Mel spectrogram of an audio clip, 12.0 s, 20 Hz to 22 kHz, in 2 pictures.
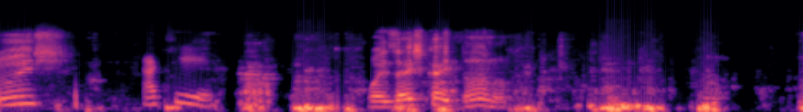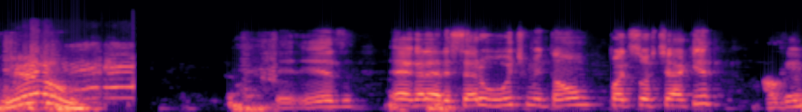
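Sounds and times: man's voice over video call: 0.0 - 0.6, 2.8 - 4.0, 6.0 - 6.7, 7.8 - 12.0.

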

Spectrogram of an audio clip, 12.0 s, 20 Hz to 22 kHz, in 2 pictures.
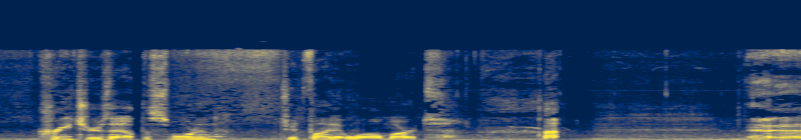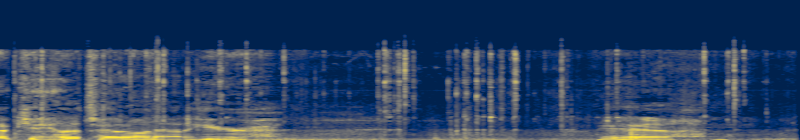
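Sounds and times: low car rumble: 0.0 - 12.0
light metallic clicks and clinks: 6.8 - 11.9.

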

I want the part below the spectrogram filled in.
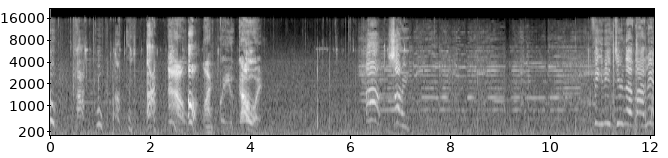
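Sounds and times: violin playing held notes: 6.1 - 12.0.

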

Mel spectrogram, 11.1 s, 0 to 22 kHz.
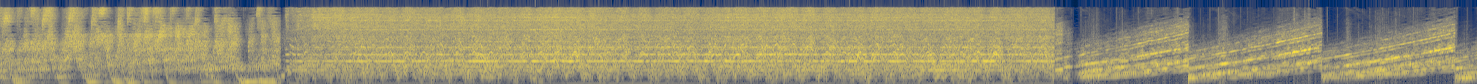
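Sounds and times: distorted crackling noise: 0.0 - 8.0
steady high tone: 0.0 - 8.5.

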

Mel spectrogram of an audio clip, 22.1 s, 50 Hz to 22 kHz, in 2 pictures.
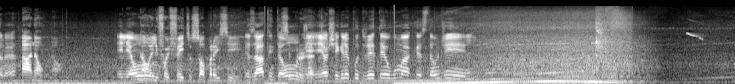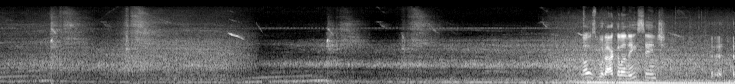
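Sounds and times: car engine accelerating: 0.0 - 22.0
distant car engine approaching: 0.0 - 22.0.

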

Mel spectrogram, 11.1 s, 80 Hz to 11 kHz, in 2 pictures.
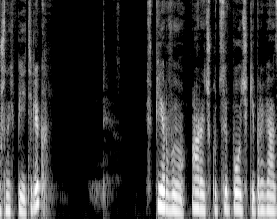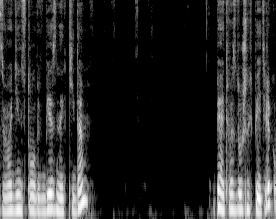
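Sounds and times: woman speaking: 0.0 - 1.1, 2.9 - 7.4, 9.8 - 11.0.

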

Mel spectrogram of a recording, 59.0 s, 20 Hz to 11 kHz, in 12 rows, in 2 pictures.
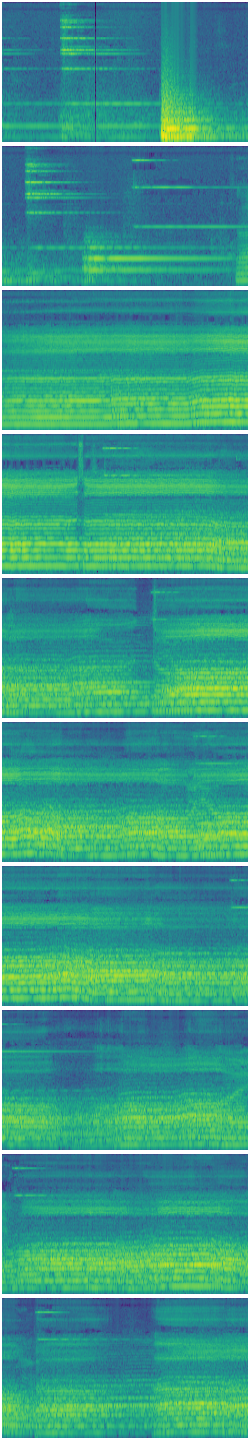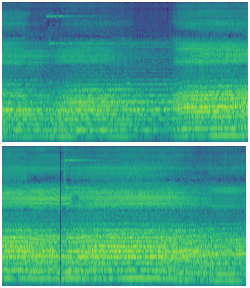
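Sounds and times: monks chanting in unison: 9.4 - 59.0.

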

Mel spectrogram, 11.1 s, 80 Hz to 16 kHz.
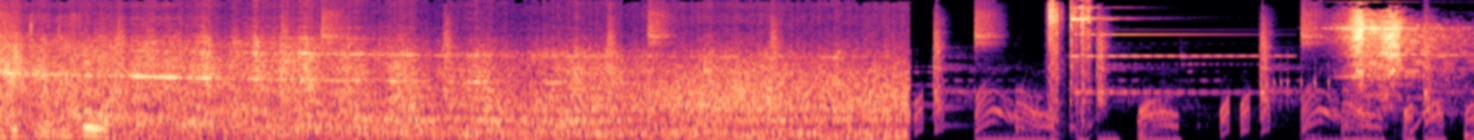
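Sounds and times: jet engines roaring: 0.0 - 6.8.

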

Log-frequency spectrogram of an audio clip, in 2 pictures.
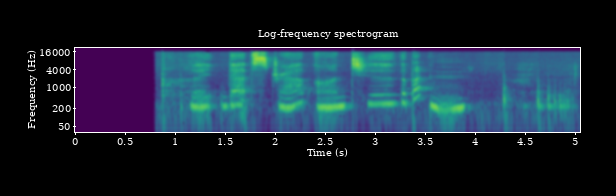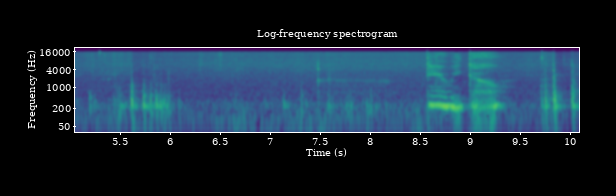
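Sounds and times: fingers rubbing yarn: 4.4 - 6.2.

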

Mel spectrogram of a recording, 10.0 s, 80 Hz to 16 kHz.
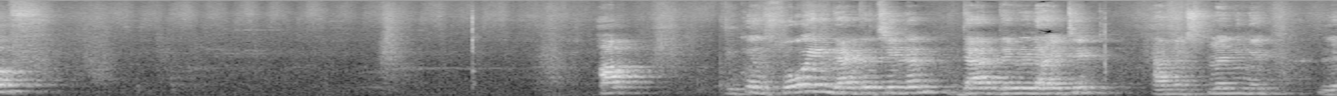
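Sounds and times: chalk scratching on blackboard: 0.1 - 6.7, 7.5 - 10.0.

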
